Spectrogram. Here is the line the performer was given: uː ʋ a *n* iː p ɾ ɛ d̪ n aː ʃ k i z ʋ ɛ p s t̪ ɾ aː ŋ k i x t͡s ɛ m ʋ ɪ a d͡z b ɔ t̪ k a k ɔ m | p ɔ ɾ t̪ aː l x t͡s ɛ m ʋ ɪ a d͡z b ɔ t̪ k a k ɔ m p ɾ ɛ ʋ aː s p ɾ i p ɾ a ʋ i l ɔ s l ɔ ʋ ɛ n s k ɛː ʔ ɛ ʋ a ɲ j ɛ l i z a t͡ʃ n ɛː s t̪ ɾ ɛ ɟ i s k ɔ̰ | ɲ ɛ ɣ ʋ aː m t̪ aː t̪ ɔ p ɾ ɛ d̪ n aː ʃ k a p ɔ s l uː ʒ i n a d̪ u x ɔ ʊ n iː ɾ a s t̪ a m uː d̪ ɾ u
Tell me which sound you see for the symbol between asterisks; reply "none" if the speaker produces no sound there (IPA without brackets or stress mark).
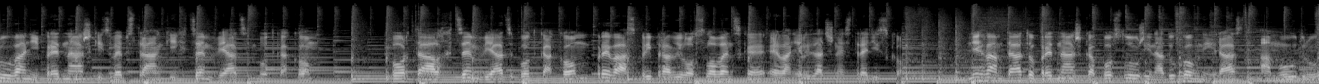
ɲ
